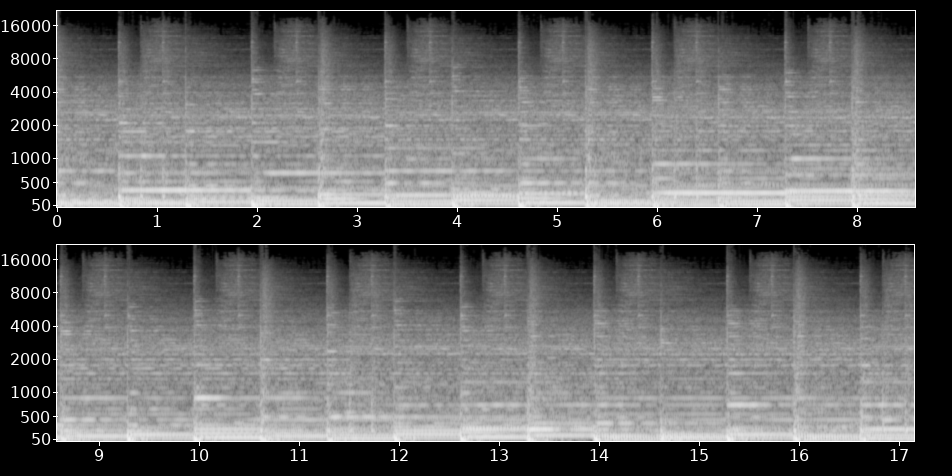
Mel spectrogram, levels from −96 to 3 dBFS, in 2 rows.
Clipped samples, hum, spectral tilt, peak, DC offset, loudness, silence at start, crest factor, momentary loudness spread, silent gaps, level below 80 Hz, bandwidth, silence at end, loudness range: 0.4%; none; -6.5 dB/octave; 0 dBFS; under 0.1%; -11 LUFS; 0 s; 8 dB; 3 LU; none; -14 dBFS; 15.5 kHz; 0 s; 1 LU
